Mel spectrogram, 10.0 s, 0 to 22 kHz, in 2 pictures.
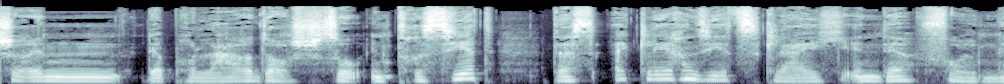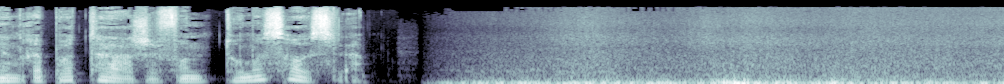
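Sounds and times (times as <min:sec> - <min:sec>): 
speech: 0:00.0 - 0:07.0
ocean waves surging against a research ship at sea: 0:07.2 - 0:10.0
wind buffeting the microphone at sea: 0:07.2 - 0:10.0.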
